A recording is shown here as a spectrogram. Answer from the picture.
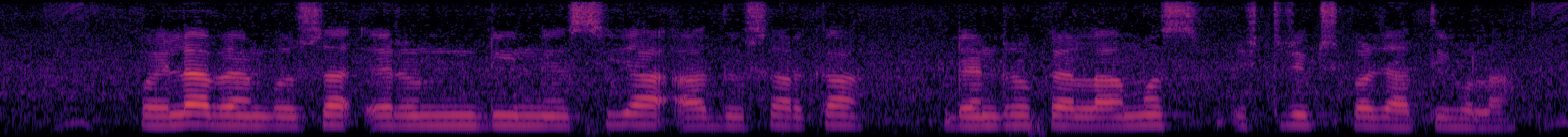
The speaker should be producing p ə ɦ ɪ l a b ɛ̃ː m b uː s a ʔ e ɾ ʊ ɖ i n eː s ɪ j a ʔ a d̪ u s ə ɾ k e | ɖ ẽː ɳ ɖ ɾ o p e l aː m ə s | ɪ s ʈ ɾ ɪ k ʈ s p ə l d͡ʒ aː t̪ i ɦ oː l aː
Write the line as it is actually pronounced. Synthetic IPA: p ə ɦ ɪ l a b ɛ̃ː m b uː s a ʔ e ɾ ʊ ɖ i n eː s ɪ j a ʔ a d̪ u s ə ɾ k a | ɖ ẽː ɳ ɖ ɾ o k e l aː m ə s | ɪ s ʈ ɾ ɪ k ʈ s p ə ɾ d͡ʒ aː t̪ i ɦ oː l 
